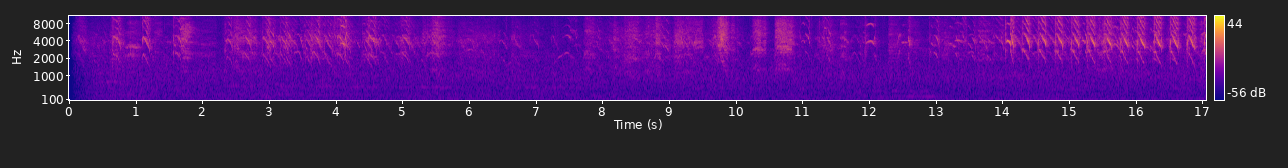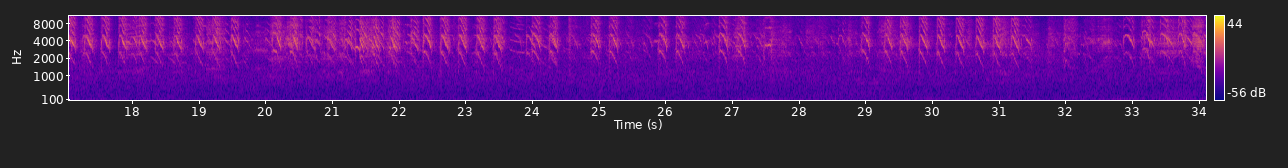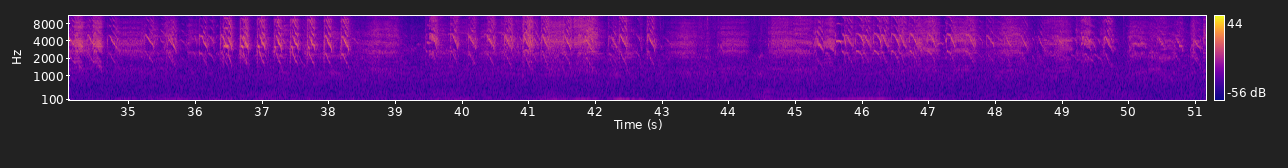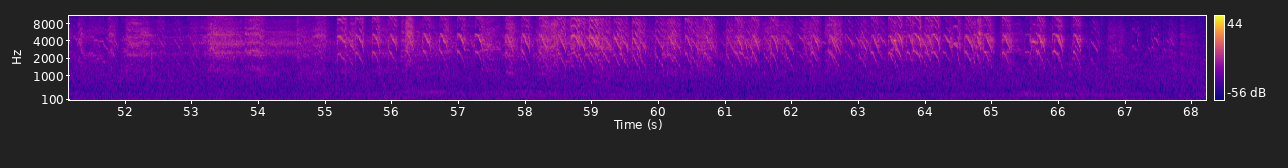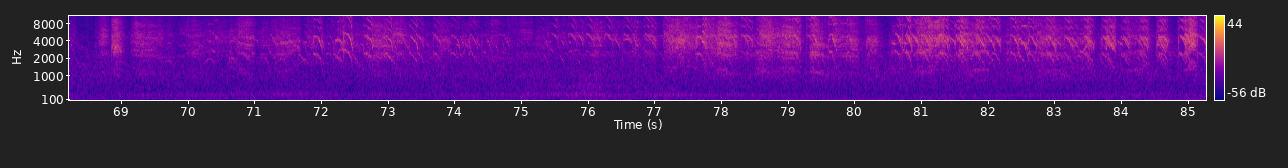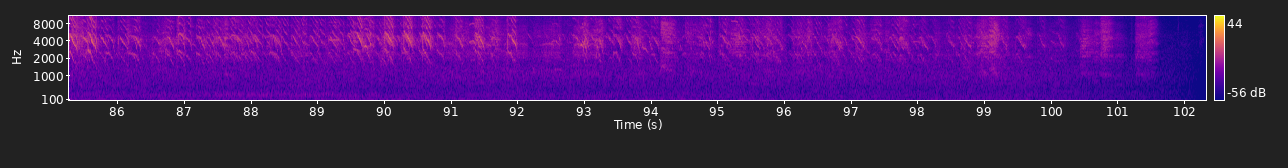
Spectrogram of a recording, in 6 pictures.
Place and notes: Garden of Remembrance, London Borough of Lewisham, London, UK - Ring-necked Parakeet roost quietening as night falls
As darkness falls the parakeets quieten down. There is still a lot of flying around but less screeching and squawking.
14 August 2013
